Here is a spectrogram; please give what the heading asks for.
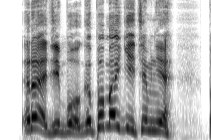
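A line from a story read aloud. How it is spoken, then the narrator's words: Panicked shout. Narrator (Russian): паническим тоном прокричал трактирщик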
